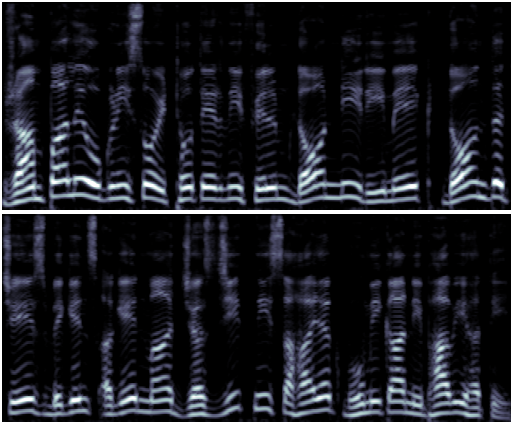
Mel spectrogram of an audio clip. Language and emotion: Gujarati, neutral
